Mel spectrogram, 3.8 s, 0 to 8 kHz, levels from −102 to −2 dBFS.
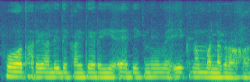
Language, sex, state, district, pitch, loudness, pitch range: Hindi, male, Maharashtra, Nagpur, 125 Hz, -16 LUFS, 120-130 Hz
